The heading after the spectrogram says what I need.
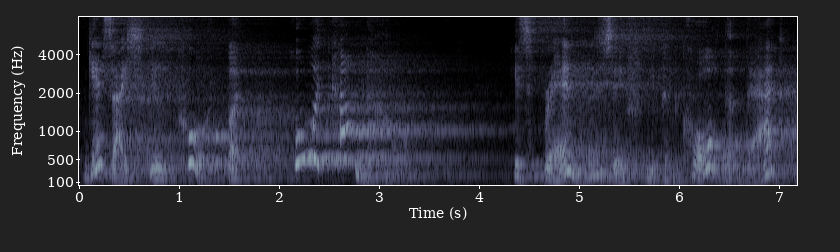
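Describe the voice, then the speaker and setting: A woman playing an eccentric, secretive older widow in an audio mystery, brooding and insinuating in halting phrases. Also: mid-range voice, huge pitch swings, gravelly, exaggerated voice. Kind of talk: audio mystery drama, remembered dialogue. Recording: distant, heavily echoing hall reverb.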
